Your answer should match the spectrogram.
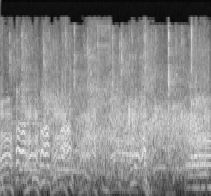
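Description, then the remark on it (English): Senators clap in a dense, steady burst of applause that lasts the whole moment, with several voices talking and chuckling over the clapping. “And they all draw them out with claps.”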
